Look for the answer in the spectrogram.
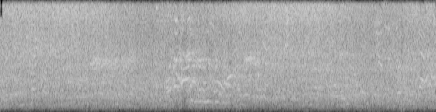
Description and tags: some california mall
An old recording when I went to California. Some mall in Anaheim. From a video taken with a Nikon Coolpix. (old = sucky)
